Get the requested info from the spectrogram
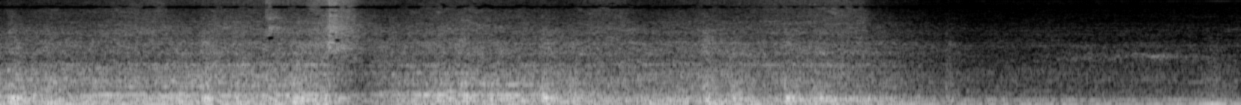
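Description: Shin-Keisei Line electric train running past a station platform, with wheels clattering over the rail joints and brief high squeals. Its sound drops away about six seconds in, leaving a steady low hum.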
